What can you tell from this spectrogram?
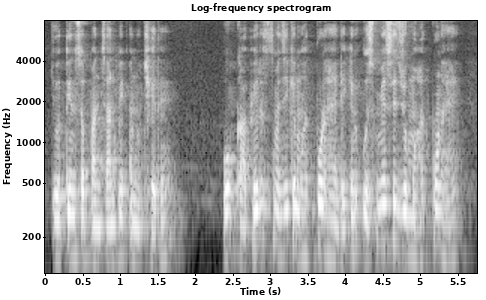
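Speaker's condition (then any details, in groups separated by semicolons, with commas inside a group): No condition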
